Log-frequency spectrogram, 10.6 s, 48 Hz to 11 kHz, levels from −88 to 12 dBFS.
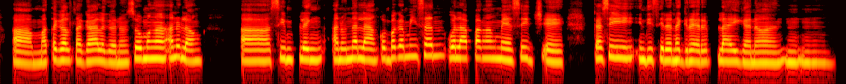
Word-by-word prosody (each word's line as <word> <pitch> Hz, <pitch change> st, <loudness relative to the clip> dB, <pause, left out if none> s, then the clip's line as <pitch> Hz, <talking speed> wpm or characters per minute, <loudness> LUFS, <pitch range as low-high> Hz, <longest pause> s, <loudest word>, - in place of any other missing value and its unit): ah, 190 Hz, -2 st, +2 dB
matagal-tagal 215 Hz, +2 st, 0 dB
ganun. 195 Hz, 0 st, -1 dB
So 250 Hz, +6 st, +1 dB
mga 255 Hz, 0 st, +4 dB
ano 275 Hz, 0 st, +1 dB
lang, 225 Hz, -5 st, +1 dB, 0.6 s
ah, 220 Hz, 0 st, +3 dB
simpleng 240 Hz, 0 st, 0 dB
ano 235 Hz, -, +1 dB
na 255 Hz, +1 st, +3 dB
lang, 235 Hz, -3 st, +1 dB
kumbaga 260 Hz, +3 st, -1 dB
minsan 300 Hz, +1 st, -2 dB
wala 265 Hz, 0 st, +3 dB
pa 265 Hz, -, +3 dB
ngang 260 Hz, 0 st, 0 dB
message 235 Hz, -1 st, -1 dB
eh, 205 Hz, -2 st, +1 dB, 0.4 s
kasi 260 Hz, 0 st, +1 dB
hindi 240 Hz, 0 st, +1 dB
sila 230 Hz, 0 st, +1 dB
nagre-reply 210 Hz, -1 st, 0 dB
ganun, 195 Hz, -1 st, -1 dB
mm. 195 Hz, -2 st, -5 dB
230 Hz, 140 wpm, -23 LUFS, 205-255 Hz, 0.6 s, mga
